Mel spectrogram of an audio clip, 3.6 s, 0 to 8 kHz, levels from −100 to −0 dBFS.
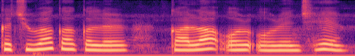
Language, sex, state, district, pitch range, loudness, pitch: Hindi, female, Arunachal Pradesh, Papum Pare, 220-255 Hz, -15 LUFS, 230 Hz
